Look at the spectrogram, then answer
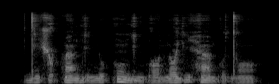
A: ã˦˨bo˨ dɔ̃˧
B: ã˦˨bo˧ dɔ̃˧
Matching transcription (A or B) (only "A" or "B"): A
